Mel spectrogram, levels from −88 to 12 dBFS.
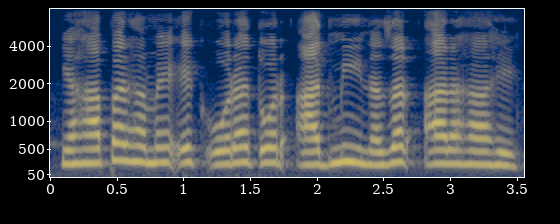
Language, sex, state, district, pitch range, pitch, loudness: Hindi, female, Madhya Pradesh, Bhopal, 230-265 Hz, 255 Hz, -14 LUFS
